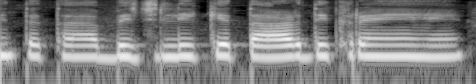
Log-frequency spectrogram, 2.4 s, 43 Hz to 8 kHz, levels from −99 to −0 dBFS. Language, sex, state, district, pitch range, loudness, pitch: Hindi, female, Uttar Pradesh, Lucknow, 235-250 Hz, -15 LUFS, 240 Hz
